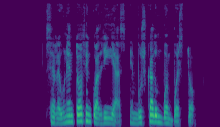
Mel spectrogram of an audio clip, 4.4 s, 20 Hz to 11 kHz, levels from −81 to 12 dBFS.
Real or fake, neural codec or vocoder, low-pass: real; none; 9.9 kHz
